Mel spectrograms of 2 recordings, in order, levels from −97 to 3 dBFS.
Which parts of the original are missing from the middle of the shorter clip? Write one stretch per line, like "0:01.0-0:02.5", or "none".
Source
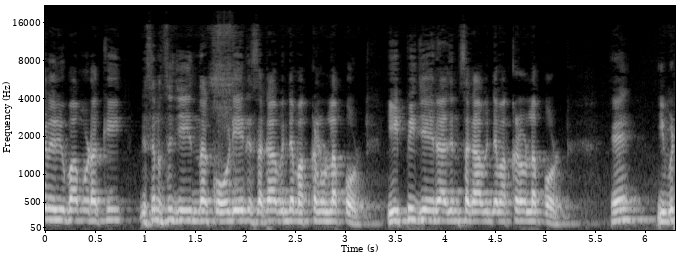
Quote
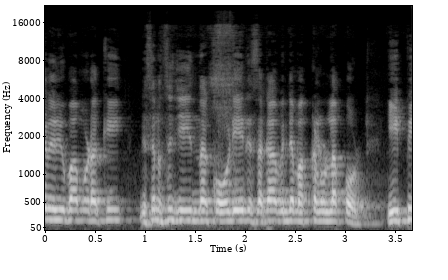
none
